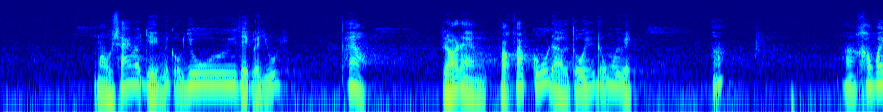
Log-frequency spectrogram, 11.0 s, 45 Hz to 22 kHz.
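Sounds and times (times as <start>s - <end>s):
man speaking: 1.2s - 4.8s, 5.5s - 8.0s, 8.9s - 9.2s, 10.5s - 11.0s.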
